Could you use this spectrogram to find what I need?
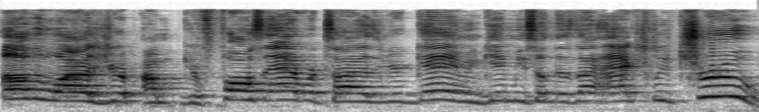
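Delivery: loud yell. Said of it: "Why am I yelling?".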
